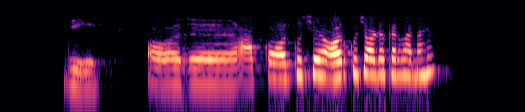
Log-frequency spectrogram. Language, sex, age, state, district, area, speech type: Hindi, female, 30-45, Madhya Pradesh, Betul, urban, conversation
